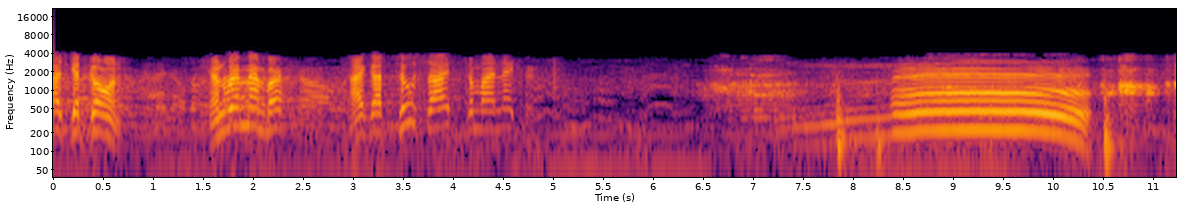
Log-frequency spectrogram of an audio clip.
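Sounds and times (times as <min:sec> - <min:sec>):
speech: 0:00.0 - 0:00.8, 0:01.5 - 0:02.4, 0:03.0 - 0:04.8
cow mooing in a barn on a work farm: 0:06.5 - 0:10.4.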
